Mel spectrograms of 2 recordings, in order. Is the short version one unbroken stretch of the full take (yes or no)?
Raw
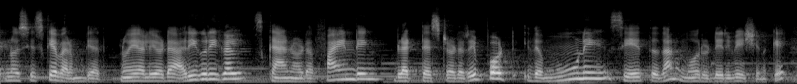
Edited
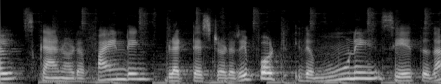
yes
